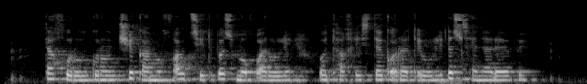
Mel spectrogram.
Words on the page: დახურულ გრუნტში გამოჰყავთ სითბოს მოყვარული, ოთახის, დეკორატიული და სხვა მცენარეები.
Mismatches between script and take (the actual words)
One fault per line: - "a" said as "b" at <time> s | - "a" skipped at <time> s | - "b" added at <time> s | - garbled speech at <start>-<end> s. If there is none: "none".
- "სხვა" skipped at 4.6 s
